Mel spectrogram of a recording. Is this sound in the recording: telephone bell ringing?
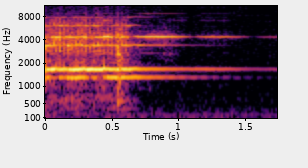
yes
